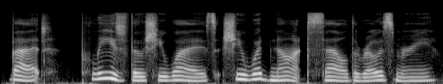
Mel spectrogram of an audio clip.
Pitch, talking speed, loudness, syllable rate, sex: 195 Hz, 150 wpm, -15 LUFS, 3.8 syllables/s, female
